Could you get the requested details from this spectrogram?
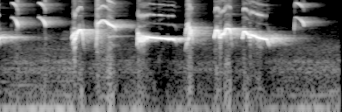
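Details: Orange-headed thrush delivering a continuous ngeplong song intended to prompt other birds to sing back. Loud slurred whistles that fall and rise, interleaved with thin high chirps, almost without pause.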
